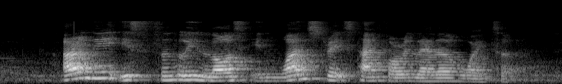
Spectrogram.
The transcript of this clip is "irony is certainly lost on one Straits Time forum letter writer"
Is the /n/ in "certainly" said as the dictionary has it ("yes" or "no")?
no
